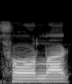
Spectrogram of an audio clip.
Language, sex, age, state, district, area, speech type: Santali, male, 30-45, Jharkhand, Pakur, rural, spontaneous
